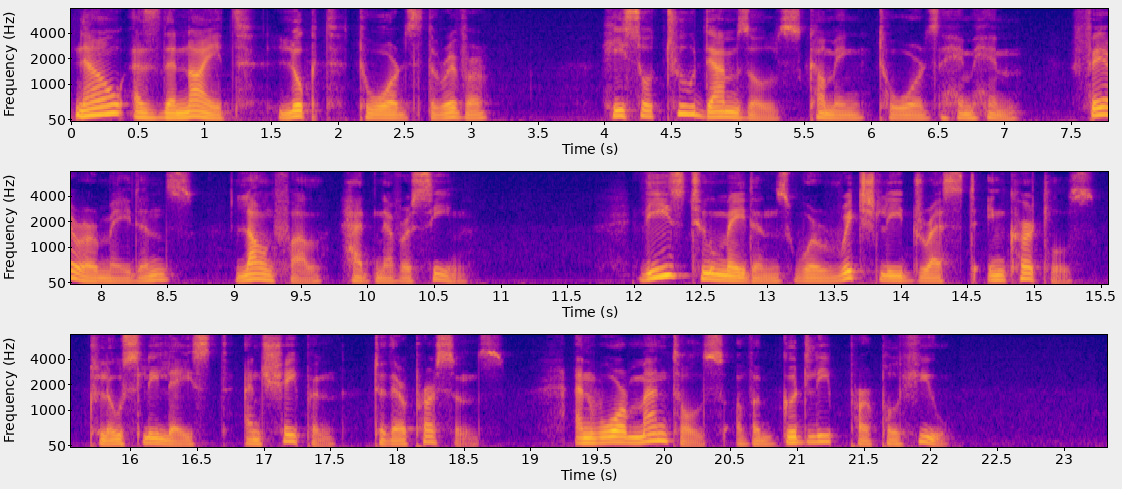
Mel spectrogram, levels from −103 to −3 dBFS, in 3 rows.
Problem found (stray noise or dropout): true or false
false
